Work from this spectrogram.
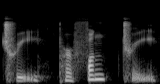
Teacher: t-o-r-y can get squished to just tree per funk tree and you're not releasing the k per funk tree i don't have to have the k there · the t-o-r-y can get squished to just tree per funk tree and you're not releasing the k per funk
